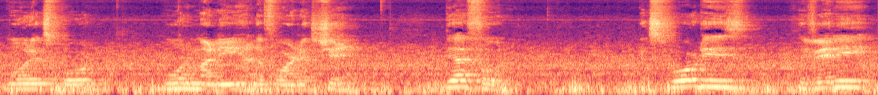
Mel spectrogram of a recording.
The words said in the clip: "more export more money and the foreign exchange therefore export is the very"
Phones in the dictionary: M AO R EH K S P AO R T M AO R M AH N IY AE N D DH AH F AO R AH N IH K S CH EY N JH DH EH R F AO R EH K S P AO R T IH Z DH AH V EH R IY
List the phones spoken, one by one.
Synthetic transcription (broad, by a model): M AO R EH K S P AO R T M AO R M AH N IY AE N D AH F AO R AH N IH K S CH EY N JH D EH R F AO R EH K S P AO R T IH Z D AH V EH R IY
